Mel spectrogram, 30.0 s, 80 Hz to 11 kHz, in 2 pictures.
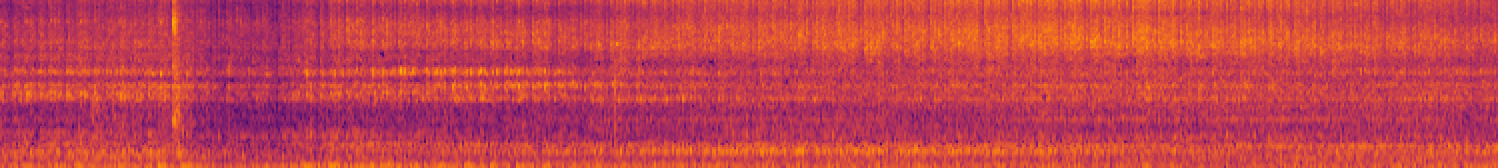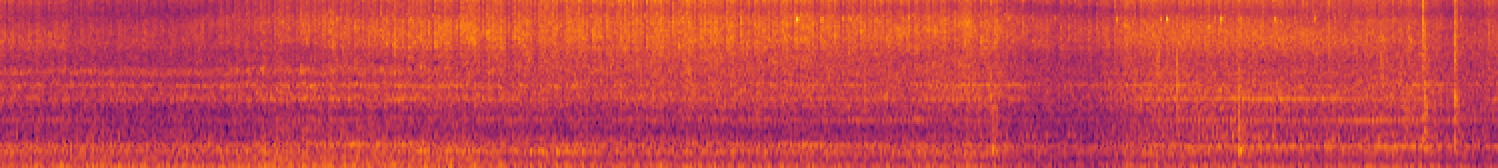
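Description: A 1970 Ford Mustang Mach 1's V8 engine idling steadily, with a brief dip in loudness near the end.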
